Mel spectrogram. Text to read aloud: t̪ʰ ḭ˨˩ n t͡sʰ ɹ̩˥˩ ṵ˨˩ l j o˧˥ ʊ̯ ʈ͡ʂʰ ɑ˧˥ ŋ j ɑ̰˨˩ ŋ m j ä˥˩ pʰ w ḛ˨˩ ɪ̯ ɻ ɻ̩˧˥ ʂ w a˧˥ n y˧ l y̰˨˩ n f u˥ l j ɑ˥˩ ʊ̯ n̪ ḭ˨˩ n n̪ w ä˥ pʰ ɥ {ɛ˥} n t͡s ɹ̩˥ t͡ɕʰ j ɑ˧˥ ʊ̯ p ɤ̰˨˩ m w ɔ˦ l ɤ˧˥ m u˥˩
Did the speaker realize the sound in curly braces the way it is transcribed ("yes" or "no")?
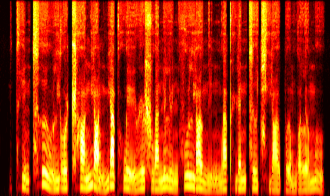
yes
